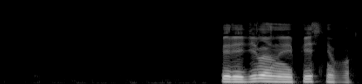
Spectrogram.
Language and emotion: Russian, neutral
